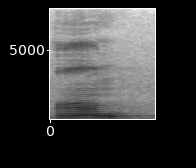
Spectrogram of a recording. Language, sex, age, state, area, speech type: Sanskrit, male, 30-45, Rajasthan, urban, read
